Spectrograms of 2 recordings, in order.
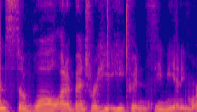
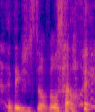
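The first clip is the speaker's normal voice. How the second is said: laughing through the words; amused, words breaking up into real laughter; faster than usual. Real, not acted. Woman joking about her mother-in-law's disapproval, laughing.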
